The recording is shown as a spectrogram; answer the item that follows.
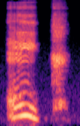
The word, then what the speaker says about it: ache: corrected them many times i told him why are you saying hhh it's ache but is it all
